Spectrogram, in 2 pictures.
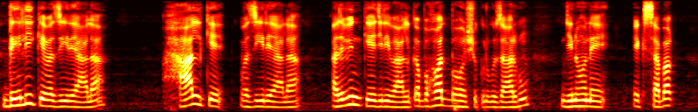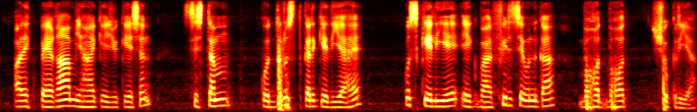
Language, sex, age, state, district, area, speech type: Urdu, male, 18-30, Delhi, South Delhi, urban, spontaneous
